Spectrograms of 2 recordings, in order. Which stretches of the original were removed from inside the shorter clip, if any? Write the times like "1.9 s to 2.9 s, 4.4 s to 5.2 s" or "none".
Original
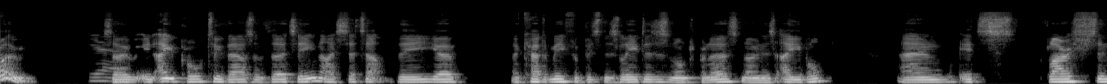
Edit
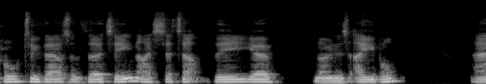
5.0 s to 7.4 s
